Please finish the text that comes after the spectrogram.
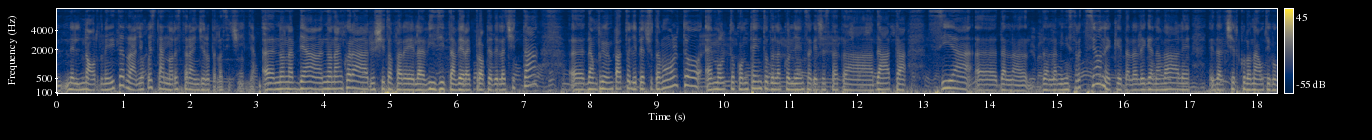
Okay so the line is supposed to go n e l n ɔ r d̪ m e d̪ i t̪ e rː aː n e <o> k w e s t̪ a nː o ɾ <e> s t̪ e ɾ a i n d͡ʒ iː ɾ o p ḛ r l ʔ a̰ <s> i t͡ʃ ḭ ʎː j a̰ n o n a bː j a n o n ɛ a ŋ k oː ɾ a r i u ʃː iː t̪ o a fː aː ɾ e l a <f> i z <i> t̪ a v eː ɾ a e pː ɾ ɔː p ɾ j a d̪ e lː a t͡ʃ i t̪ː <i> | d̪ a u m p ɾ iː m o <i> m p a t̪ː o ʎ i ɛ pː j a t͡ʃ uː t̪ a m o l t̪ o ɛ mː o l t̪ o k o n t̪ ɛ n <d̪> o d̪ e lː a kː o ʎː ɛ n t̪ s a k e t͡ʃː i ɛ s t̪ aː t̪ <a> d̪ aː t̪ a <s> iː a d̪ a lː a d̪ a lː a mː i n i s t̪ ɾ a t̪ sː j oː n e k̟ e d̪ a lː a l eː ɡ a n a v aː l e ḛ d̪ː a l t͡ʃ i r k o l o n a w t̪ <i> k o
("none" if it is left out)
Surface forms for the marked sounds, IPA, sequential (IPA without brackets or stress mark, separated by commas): o, e, s, v, i, a, i, t̪, a, s, i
